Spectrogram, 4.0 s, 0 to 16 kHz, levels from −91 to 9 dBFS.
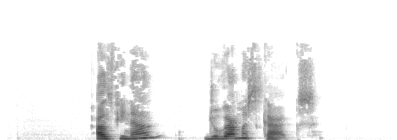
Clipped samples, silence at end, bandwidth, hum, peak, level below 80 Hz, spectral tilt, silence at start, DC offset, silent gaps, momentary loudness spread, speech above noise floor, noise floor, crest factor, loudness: under 0.1%; 0.85 s; 11 kHz; none; -2 dBFS; -80 dBFS; -5 dB/octave; 0.95 s; under 0.1%; none; 22 LU; 62 dB; -85 dBFS; 24 dB; -23 LUFS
